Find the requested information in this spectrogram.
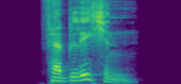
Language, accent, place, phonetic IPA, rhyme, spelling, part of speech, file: German, Germany, Berlin, [fɛɐ̯ˈblɪçn̩], -ɪçn̩, verblichen, verb, De-verblichen.ogg
- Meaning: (verb) past participle of verbleichen; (adjective) faded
